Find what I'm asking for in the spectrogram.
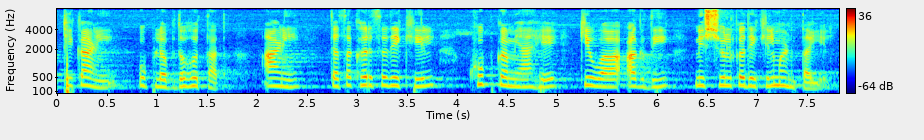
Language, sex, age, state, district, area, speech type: Marathi, female, 18-30, Maharashtra, Satara, urban, spontaneous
